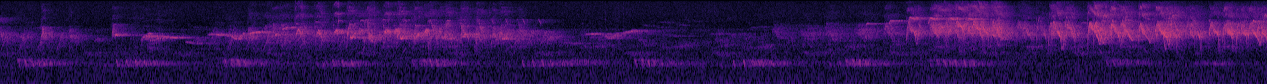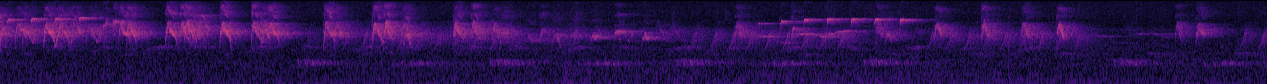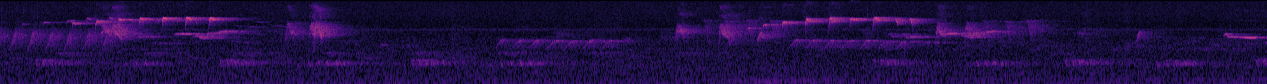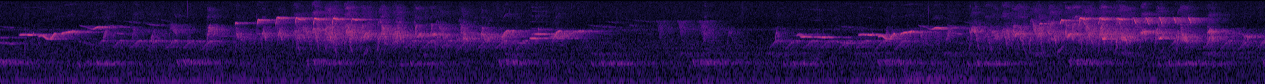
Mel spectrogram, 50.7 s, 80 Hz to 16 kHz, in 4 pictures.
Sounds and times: Birds singing 0:00.0 - 0:28.8
Birds singing 0:30.4 - 0:50.6

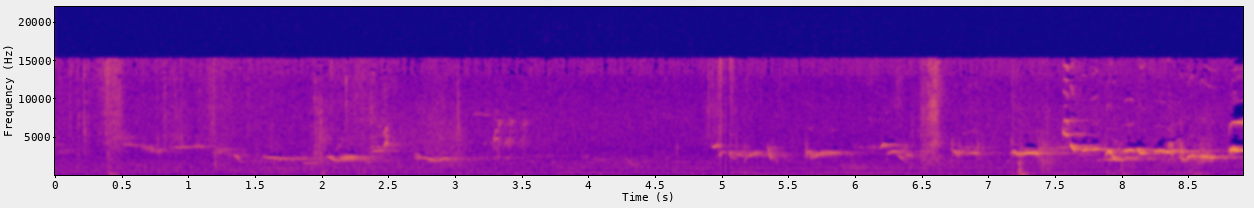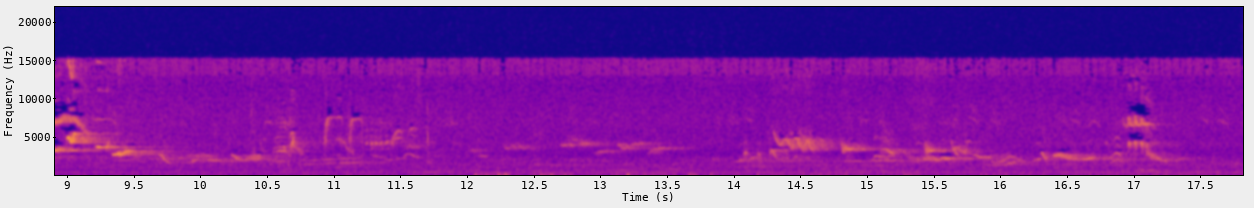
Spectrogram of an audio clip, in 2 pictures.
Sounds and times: mobile ice cream shop 0:00.0 - 0:17.8

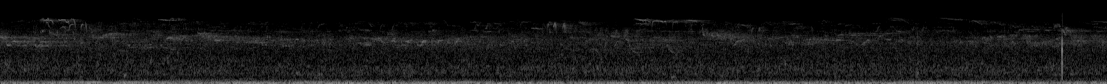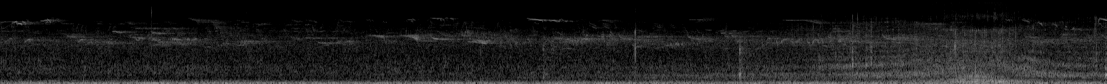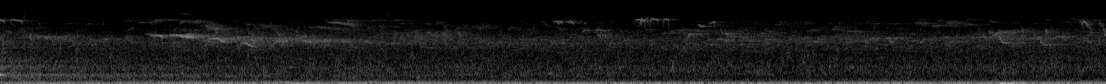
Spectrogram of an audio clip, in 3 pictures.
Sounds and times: confluence of two creeks 0:15.2 - 0:25.0

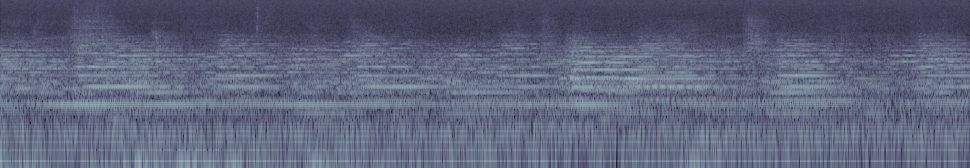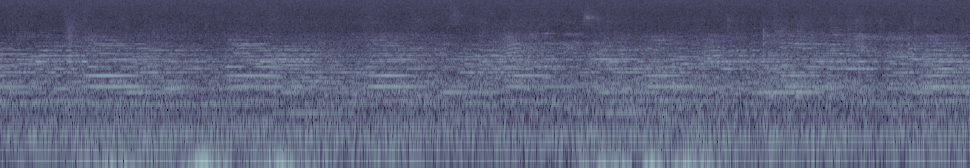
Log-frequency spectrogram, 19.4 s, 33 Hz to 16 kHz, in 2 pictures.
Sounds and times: Church bells 0:00.0 - 0:19.4

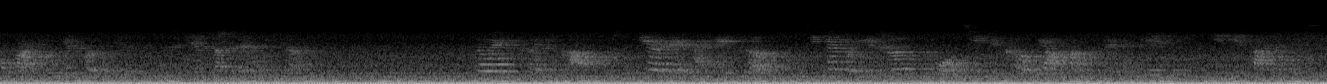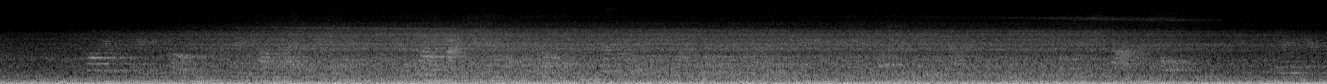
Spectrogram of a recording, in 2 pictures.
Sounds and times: The train passes by 0:10.8 - 0:26.5

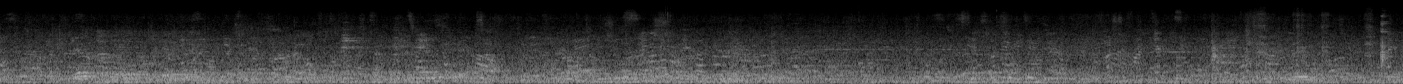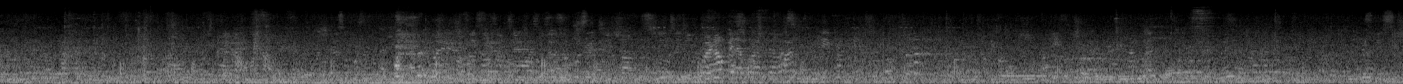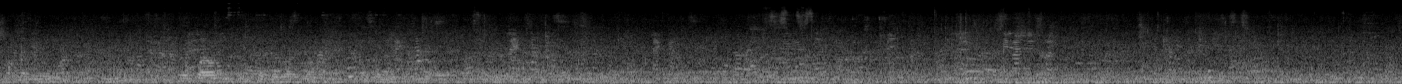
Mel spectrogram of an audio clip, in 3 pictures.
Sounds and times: people talk 0:00.0 - 0:42.0

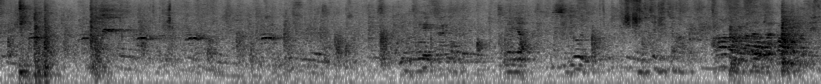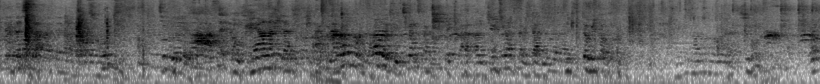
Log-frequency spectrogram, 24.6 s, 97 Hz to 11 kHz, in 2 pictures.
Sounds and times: steps 0:00.0 - 0:14.9
whisperings 0:01.6 - 0:05.0
whisperings 0:08.2 - 0:21.6

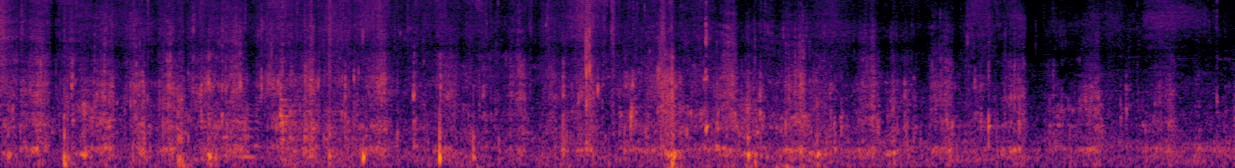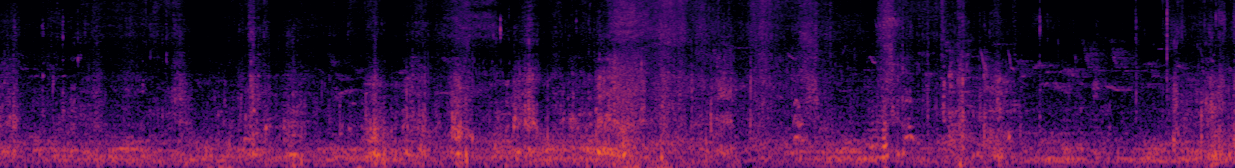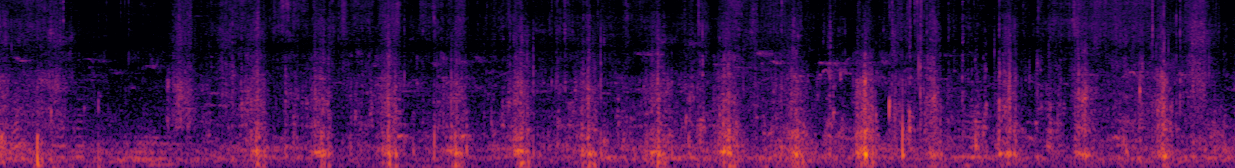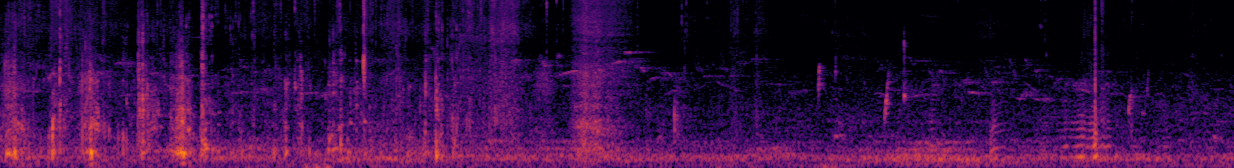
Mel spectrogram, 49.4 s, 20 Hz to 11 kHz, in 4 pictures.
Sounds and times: Horses eating 0:00.0 - 0:49.3

